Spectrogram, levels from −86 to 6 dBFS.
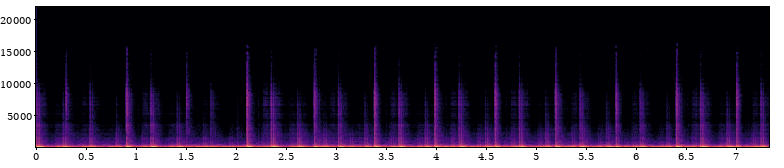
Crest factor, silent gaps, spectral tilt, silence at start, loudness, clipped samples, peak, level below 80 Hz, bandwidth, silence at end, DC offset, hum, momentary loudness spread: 18 dB; none; -8.5 dB/octave; 0 s; -22 LUFS; under 0.1%; -2 dBFS; -24 dBFS; 8.6 kHz; 0 s; under 0.1%; none; 6 LU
